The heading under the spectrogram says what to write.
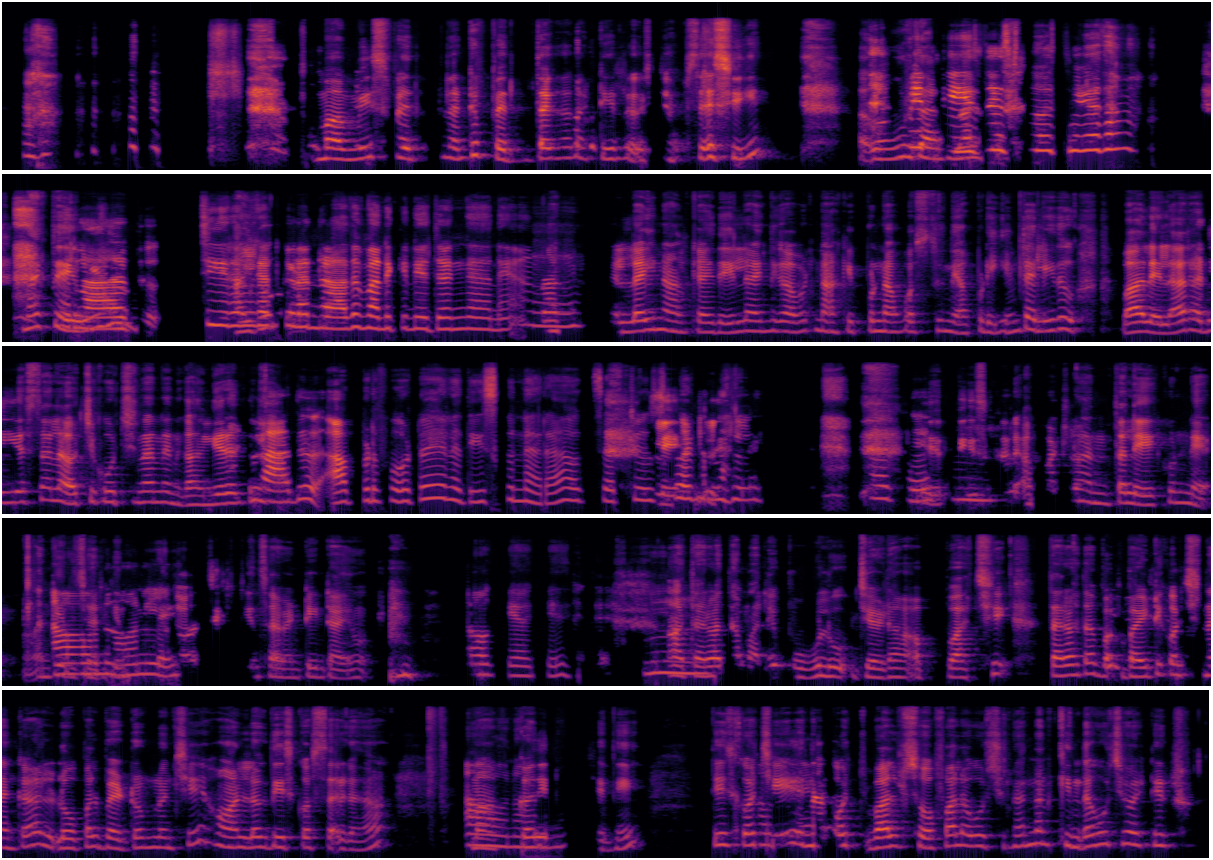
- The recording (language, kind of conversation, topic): Telugu, podcast, జీవిత భాగస్వామి ఎంపికలో కుటుంబం ఎంతవరకు భాగస్వామ్యం కావాలని మీరు భావిస్తారు?
- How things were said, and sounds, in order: laugh; in English: "మమ్మీస్"; chuckle; laughing while speaking: "మీరు తీసేసుకోవచ్చు గదా!"; in English: "రెడీ"; chuckle; in English: "ఫోటో"; in English: "టు థౌసండ్ సిక్స్‌టీన్ సెవెంటీన్"; throat clearing; giggle; in English: "బెడ్‌రూమ్"; in English: "హాలోకి"; in English: "సోఫాలో"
